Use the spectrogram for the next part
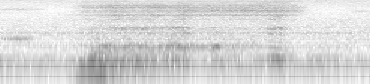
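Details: Sleeping young woman snoring: a single low, rattling snore on a breath in over a steady background hum, with snorts and throat-clearing nearby.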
